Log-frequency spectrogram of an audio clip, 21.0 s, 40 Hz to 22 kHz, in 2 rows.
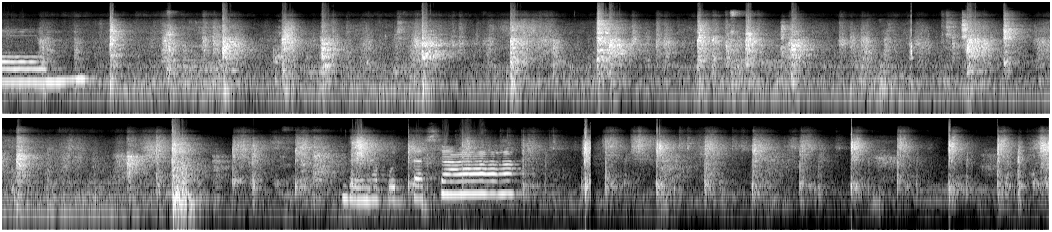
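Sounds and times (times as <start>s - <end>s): low machine hum: 0.0s - 20.9s
sharp knocks and clatters: 1.0s - 14.8s.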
